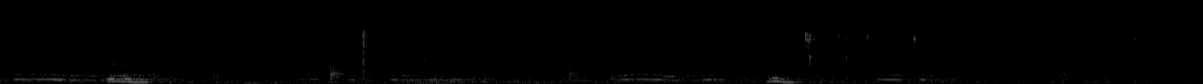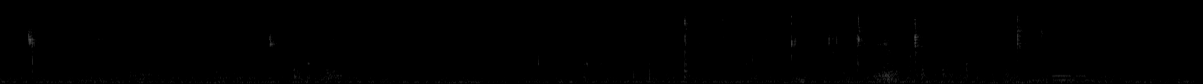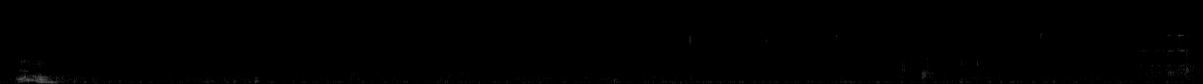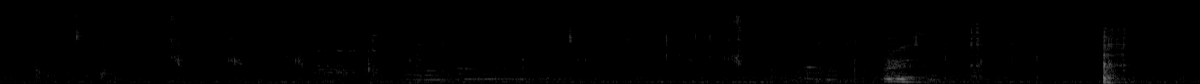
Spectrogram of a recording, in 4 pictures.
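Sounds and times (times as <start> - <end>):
soft chewing: 0.0 - 48.0
chewing and wet mouth smacks: 8.0 - 16.2, 30.9 - 35.3, 41.2 - 43.7.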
